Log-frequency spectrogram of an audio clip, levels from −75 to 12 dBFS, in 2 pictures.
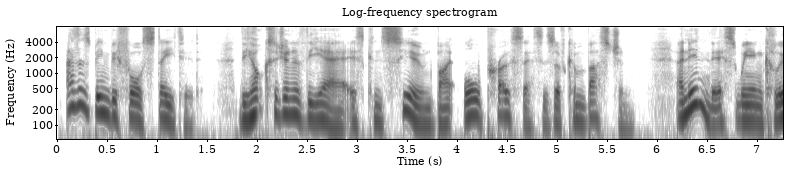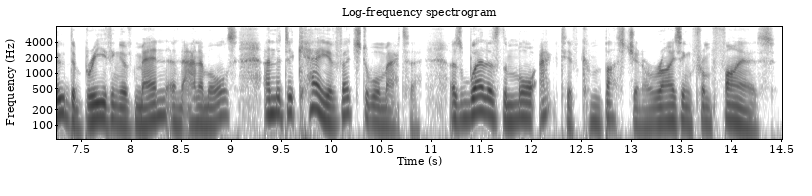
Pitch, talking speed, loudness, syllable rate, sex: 125 Hz, 180 wpm, -19 LUFS, 5.5 syllables/s, male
